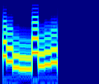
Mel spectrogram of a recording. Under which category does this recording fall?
Sound effects > Other mechanisms, engines, machines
